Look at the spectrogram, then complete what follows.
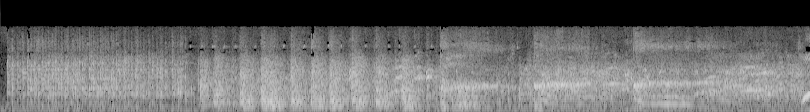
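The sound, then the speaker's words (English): A car engine is cranked and coughs unevenly, a run of rapid sputtering pulses and thumps, then a rough, rattling churn that never quite catches into a steady idle. “Still has that dangerous cough.”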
